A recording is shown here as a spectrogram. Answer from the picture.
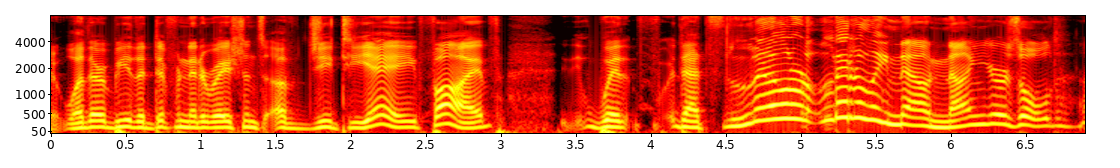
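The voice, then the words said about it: Yelling loudly into the microphone. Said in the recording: “I'm yelling into the microphone”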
